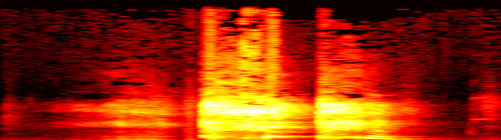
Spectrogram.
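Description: Two loud, harsh winter coughs from a person with a slight cold, each a sharp burst followed by a rasping tail, preceded by a softer intake of breath, with no talking.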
